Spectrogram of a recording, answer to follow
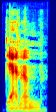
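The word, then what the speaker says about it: Denham: God, could you imagine being denim? Denim. Woick. Denim. Not spelled like the pants. Spelled D N H A M.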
